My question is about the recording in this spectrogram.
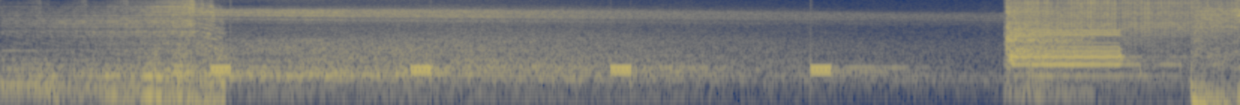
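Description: Intro sound effects for an animated digital-clock title: a fading whooshing rumble with four short electronic beeps, one a second, like a countdown clock. About five seconds in, a sudden loud new sound-effect hit cuts in.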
